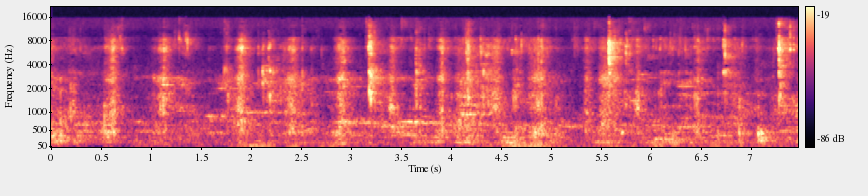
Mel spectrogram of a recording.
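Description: Faint eating sounds from someone eating rice and dal by hand: quiet chewing with small wet mouth clicks at irregular intervals.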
